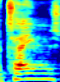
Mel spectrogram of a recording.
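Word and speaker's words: Thame: The Tames Championship then, Matt. Tames Championship. Not the TS tames. The Tames Championship.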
